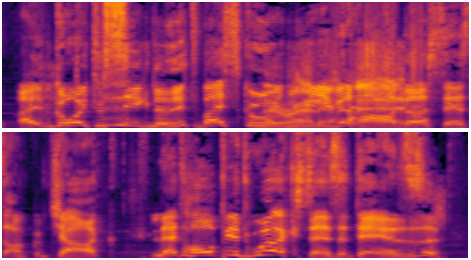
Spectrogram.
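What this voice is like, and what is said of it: Put-on vaguely Scandinavian accent. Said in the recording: “Where is this accent coming from? ... almost Italian, but not quite. ... It's that country where the Swedish chef comes from.”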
